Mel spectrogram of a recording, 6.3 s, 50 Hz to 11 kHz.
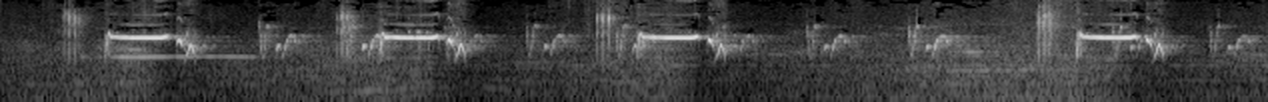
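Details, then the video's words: Grey prinia (prenjak klawu), a steadily singing bird, in a lure recording meant to prompt other prinias to sing: four sharp phrases, each a high, flat whistle ending in a quick downward flick, about every 1.5 seconds over faint low rumble. "PANCINGAN PRENJAK KLAWU GACOR, NGALUN BIKIN PRENJAK CEPAT BUNYI"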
